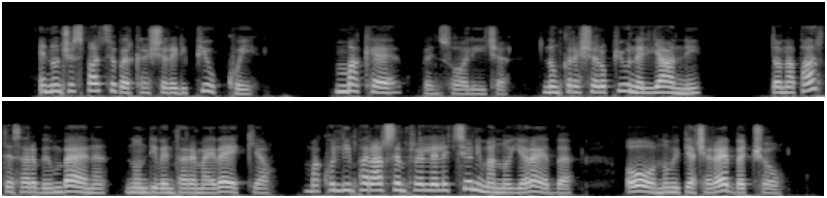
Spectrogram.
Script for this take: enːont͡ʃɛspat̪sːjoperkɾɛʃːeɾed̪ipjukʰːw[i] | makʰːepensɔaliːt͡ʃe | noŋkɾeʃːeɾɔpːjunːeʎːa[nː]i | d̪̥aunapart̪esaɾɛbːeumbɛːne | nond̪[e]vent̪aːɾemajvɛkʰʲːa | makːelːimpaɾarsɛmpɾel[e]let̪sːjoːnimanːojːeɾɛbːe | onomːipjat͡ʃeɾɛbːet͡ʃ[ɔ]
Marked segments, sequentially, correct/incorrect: correct, correct, incorrect, correct, correct

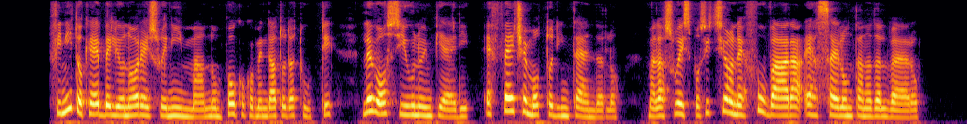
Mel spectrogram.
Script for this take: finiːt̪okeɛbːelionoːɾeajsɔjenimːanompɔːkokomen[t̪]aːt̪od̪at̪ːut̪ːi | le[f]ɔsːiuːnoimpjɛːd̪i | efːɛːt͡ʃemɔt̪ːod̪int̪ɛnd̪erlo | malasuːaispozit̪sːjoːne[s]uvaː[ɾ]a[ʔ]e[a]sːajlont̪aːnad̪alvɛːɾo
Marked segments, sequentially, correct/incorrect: incorrect, incorrect, incorrect, correct, correct, correct

